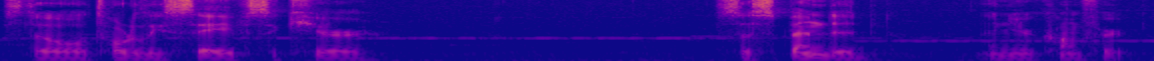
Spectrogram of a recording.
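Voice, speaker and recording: A man leading a guided meditation in short, unhurried, soothing phrases with long gaps between them. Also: very deep voice, monotone, a little mellow, faint music behind.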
